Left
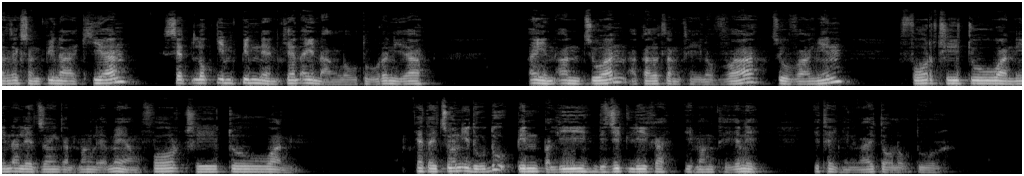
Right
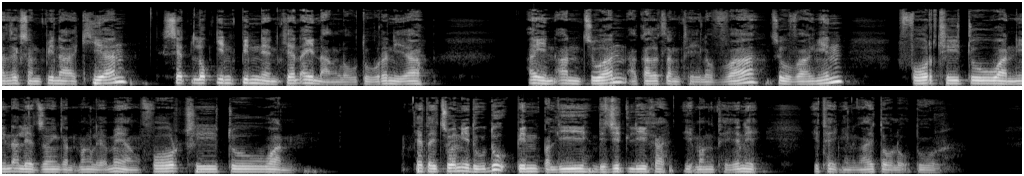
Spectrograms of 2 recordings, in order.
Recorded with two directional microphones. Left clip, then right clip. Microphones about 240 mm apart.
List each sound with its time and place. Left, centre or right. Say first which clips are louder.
0.0 s speech: right 9 dB; right
5.2 s speech: right 9 dB; right
14.5 s speech: right 9 dB; right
